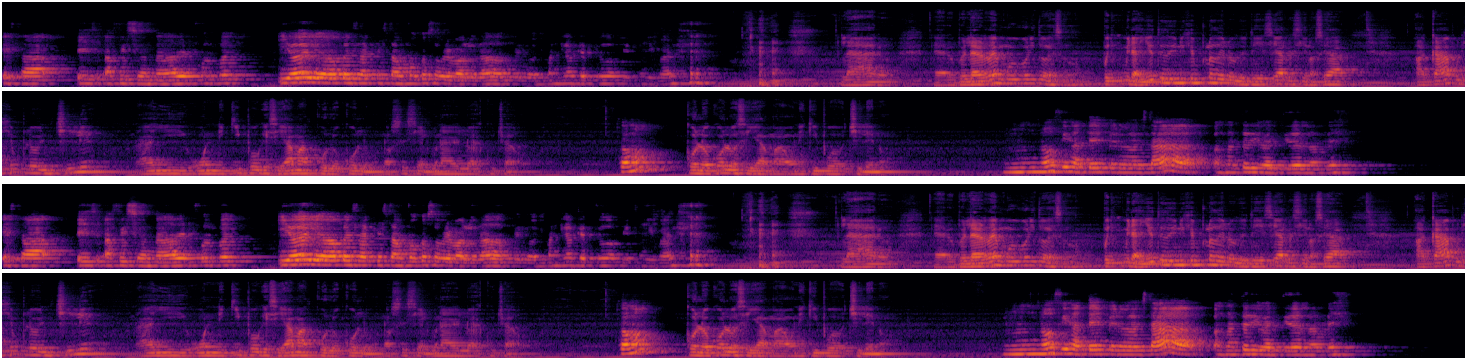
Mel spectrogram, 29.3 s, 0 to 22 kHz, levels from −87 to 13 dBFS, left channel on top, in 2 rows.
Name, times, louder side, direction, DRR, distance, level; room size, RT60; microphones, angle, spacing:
voice 1, 0.0-2.4 2.8-7.1 20.8-21.2 24.6-28.1, right 2 dB, 45° right, 2.1 m, -26 dB
voice 2, 7.2-20.8 21.5-24.7, right 1 dB, 10° right, 1.1 m, -33 dB
30.0 x 14.0 x 2.3 m
head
